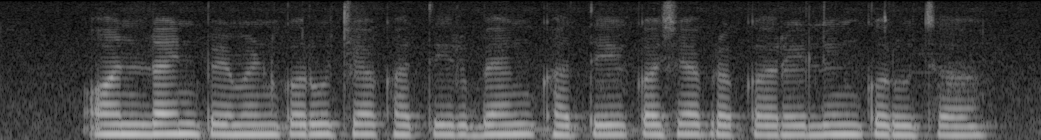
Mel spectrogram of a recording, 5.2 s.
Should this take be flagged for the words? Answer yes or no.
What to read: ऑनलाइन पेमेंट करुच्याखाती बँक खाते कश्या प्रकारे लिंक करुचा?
no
